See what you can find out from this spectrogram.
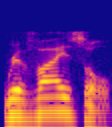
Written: revisal

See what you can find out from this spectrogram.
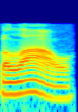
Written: Belau

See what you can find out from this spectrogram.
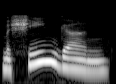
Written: machine-gun

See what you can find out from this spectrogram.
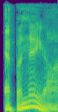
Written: epinaos

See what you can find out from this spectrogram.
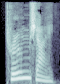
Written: trumscheit

